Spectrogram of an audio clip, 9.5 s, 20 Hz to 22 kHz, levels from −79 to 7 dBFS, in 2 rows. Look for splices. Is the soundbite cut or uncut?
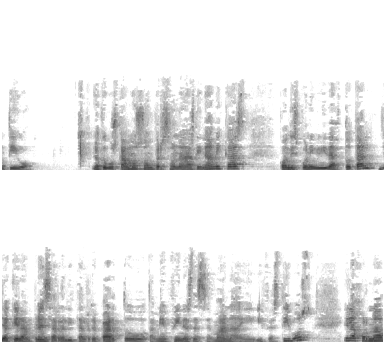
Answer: uncut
